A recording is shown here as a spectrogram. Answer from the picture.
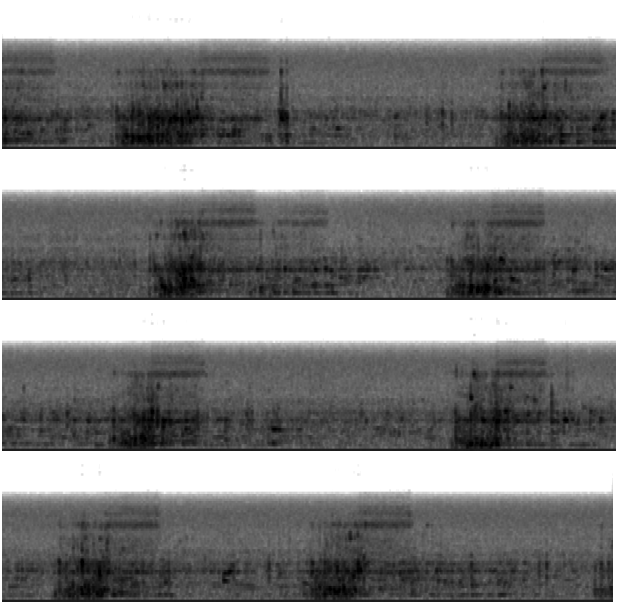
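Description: Scuba diver's breathing on a regulator underwater: bubbling exhalations about every three to four seconds, with a faint steady hum underneath.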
